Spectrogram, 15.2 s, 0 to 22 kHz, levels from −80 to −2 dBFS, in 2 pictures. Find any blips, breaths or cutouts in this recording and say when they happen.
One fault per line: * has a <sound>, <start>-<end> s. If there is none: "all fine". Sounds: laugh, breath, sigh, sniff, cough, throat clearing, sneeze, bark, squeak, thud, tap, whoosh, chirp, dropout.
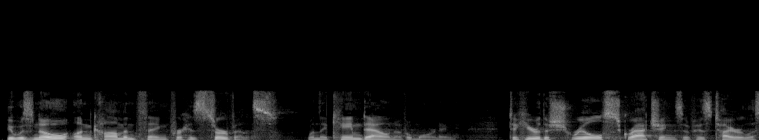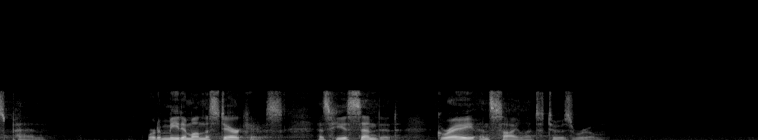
all fine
